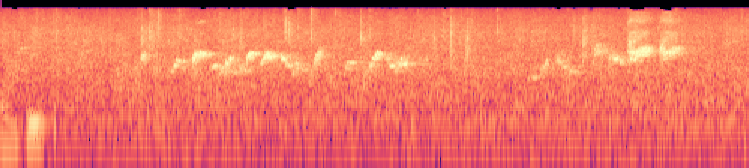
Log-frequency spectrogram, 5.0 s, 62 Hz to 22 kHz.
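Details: Red-whiskered bulbul in rain during a bulbul trapping session, 23 August 2019, singing the fast challenging ché style; rapid bubbly, up-and-down warbled phrases in two bursts separated by a short pause, over constant rain patter.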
